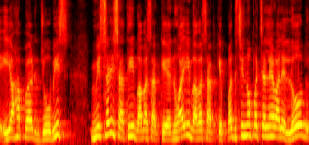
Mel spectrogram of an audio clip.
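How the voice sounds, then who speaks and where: A presenter reads a script formally, pausing to explain it and address listeners. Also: mid-range voice. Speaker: presenter of a daily speech-reading programme. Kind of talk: scripted reading with spoken commentary.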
